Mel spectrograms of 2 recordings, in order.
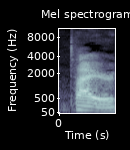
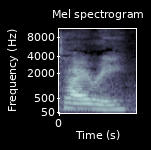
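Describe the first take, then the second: First: The name is said as one syllable. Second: The name is said as two syllables. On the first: "we won't tonight" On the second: "Some pronounce it Tyree"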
